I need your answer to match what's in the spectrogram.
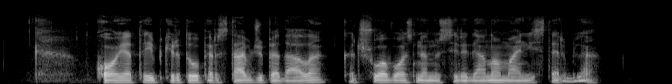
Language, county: Lithuanian, Vilnius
